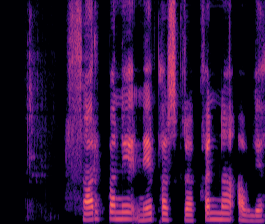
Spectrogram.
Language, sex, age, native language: Icelandic, female, 40-49, Icelandic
